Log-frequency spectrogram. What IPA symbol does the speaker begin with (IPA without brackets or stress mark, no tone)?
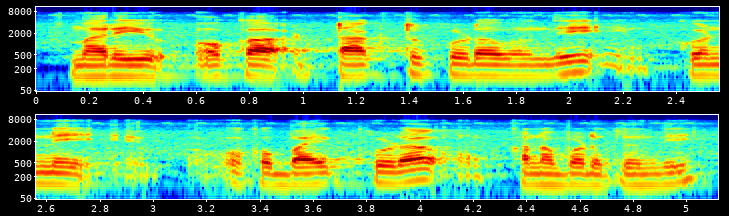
m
